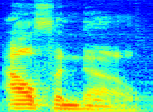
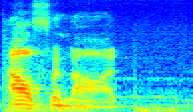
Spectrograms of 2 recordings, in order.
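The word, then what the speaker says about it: Alphinaud: character names sometimes because there is clearly a d at the end of this at this character's name but it's pronounced alpha no like and not alphanod right it's like everyone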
